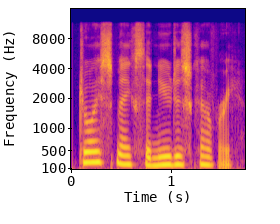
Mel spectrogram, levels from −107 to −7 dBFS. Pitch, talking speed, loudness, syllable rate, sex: 195 Hz, 170 wpm, -15 LUFS, 6.5 syllables/s, female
